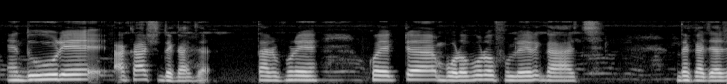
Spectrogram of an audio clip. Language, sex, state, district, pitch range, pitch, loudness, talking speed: Bengali, female, Assam, Hailakandi, 190-220 Hz, 200 Hz, -15 LUFS, 105 wpm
